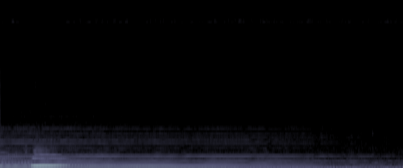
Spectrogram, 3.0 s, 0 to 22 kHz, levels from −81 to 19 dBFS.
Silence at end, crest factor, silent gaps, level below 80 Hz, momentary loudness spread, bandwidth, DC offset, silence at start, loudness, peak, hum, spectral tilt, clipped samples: 0 s; 16 dB; none; -50 dBFS; 21 LU; 7 kHz; under 0.1%; 0 s; -36 LUFS; -20 dBFS; none; -8 dB/octave; under 0.1%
